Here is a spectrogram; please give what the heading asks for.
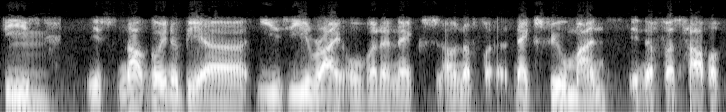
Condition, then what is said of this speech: None; typical speech.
